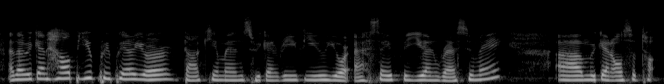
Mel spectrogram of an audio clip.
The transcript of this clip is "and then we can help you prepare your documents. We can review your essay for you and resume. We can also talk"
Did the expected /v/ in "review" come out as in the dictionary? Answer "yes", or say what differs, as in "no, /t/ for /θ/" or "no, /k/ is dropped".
yes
